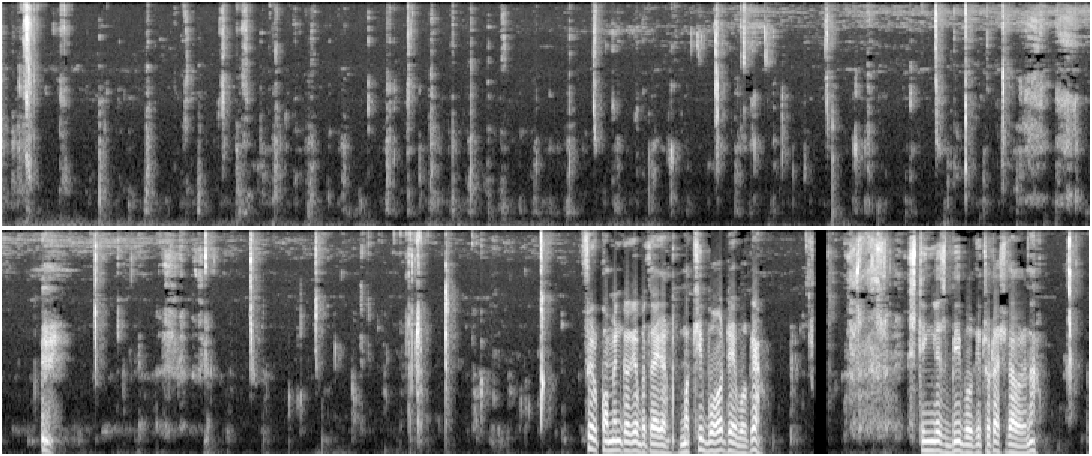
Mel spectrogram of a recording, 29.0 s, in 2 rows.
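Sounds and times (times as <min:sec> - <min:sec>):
chewing crispy rice: 0:00.0 - 0:22.3, 0:25.0 - 0:26.6, 0:28.6 - 0:29.0
short throat sound: 0:13.6 - 0:15.9.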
